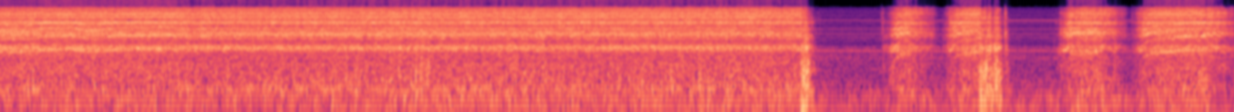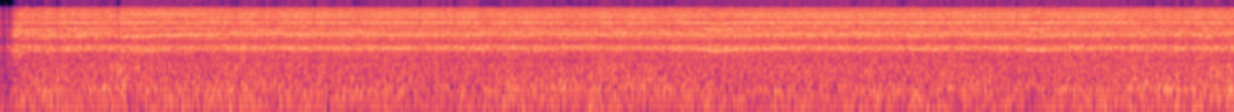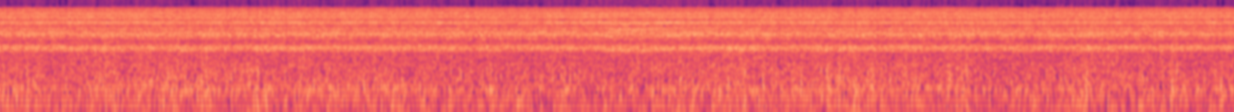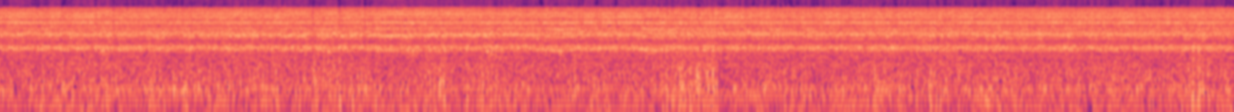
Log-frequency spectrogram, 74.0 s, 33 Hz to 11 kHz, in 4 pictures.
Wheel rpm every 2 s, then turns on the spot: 220, 230, 230, 230, 230, 230, 50, 60, 110, 150, 230, 240, 240, 240, 230, 230, 230, 230, 230, 230, 230, 230, 230, 220, 230, 230, 230, 230, 230, 230, 230, 230, 230, 230, 230, 230, 240.
12-14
